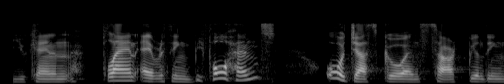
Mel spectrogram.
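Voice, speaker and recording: A speaker with a non-native accent talks at a fairly slow pace. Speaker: computer science student; Minecraft builder. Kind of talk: scripted tutorial narration.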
